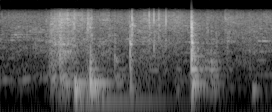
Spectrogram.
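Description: A jungle carpet python striking a feeder rat held out on tongs: a loud thump about half a second in, then a few sharp knocks as the snake drags the rat down into the wood-chip bedding and coils on it.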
